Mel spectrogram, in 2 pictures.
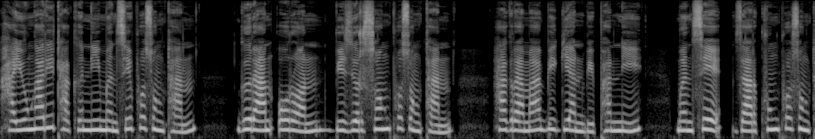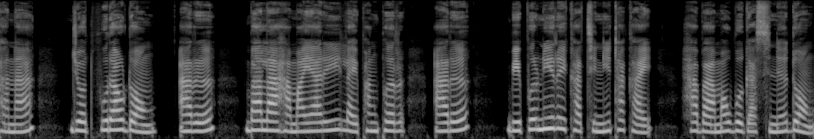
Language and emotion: Bodo, neutral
